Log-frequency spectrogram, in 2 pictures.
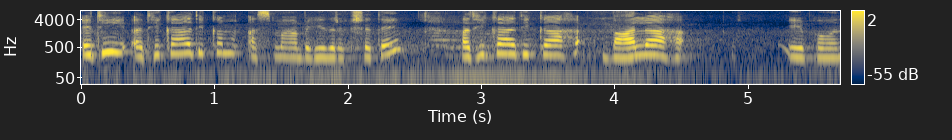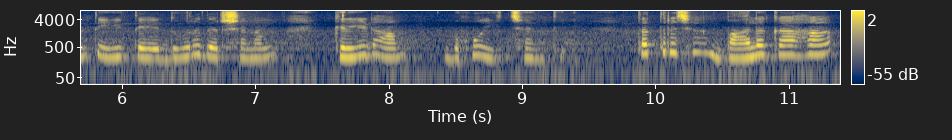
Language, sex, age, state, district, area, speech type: Sanskrit, female, 18-30, Karnataka, Udupi, rural, spontaneous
